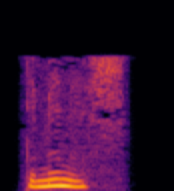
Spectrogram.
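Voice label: "diminish", English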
